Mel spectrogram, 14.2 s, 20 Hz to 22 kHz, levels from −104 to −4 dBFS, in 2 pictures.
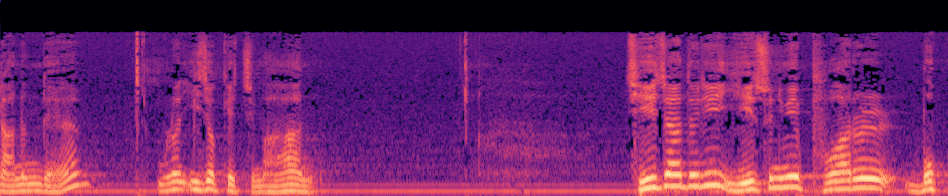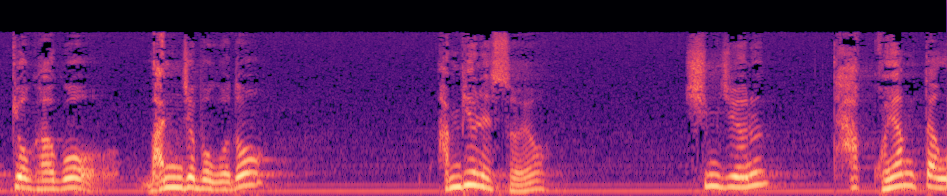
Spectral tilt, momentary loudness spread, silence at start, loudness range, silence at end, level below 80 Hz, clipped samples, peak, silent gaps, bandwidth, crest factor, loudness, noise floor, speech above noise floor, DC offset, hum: -6.5 dB/octave; 17 LU; 0 s; 8 LU; 0 s; -52 dBFS; under 0.1%; -4 dBFS; none; 11.5 kHz; 16 dB; -19 LUFS; -42 dBFS; 25 dB; under 0.1%; none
